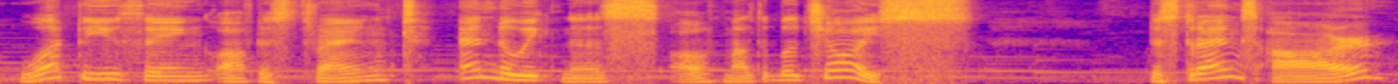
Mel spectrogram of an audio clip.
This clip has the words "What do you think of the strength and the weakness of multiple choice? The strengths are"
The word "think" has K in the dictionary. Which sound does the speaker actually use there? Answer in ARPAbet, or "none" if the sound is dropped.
K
